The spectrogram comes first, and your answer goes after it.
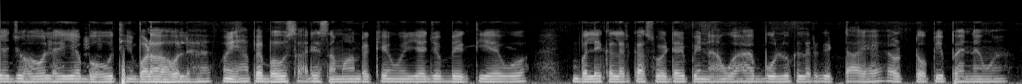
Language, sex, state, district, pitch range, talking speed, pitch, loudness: Hindi, male, Bihar, Bhagalpur, 125-130 Hz, 240 wpm, 130 Hz, -18 LUFS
